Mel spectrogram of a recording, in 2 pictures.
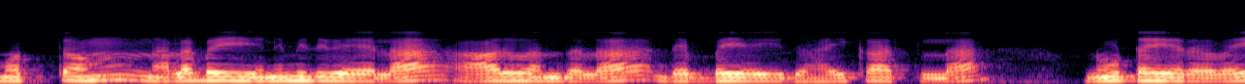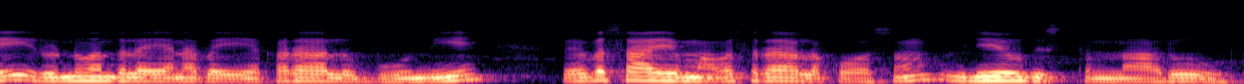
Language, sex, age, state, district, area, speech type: Telugu, female, 60+, Andhra Pradesh, Sri Balaji, urban, read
